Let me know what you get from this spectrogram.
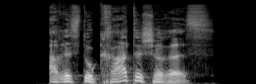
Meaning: strong/mixed nominative/accusative neuter singular comparative degree of aristokratisch
- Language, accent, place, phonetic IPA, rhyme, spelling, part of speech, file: German, Germany, Berlin, [aʁɪstoˈkʁaːtɪʃəʁəs], -aːtɪʃəʁəs, aristokratischeres, adjective, De-aristokratischeres.ogg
